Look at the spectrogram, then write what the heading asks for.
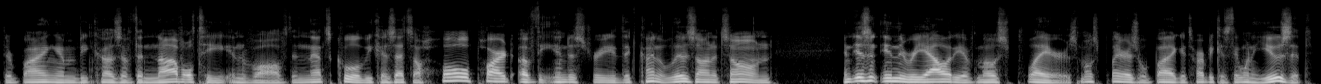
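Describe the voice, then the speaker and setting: A man's voice: lowish voice, a little mellow, dry recording, clean studio sound. A man hosting a music-production podcast, reading news items with wry asides before introducing his guest. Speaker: podcast host. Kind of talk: scripted news segment and interview.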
